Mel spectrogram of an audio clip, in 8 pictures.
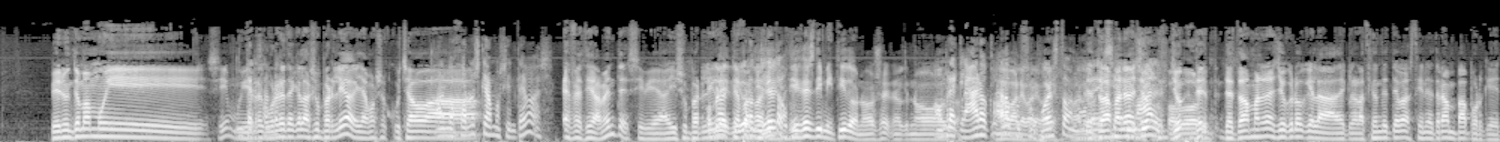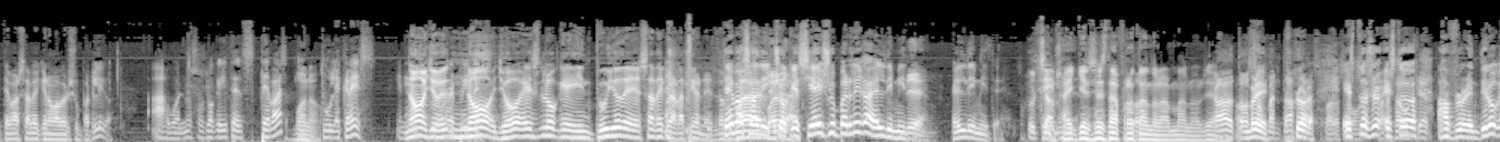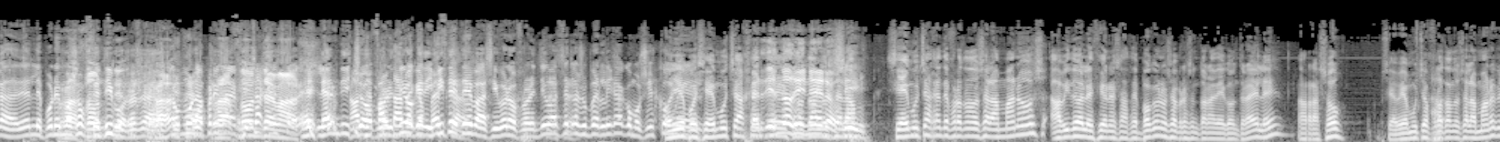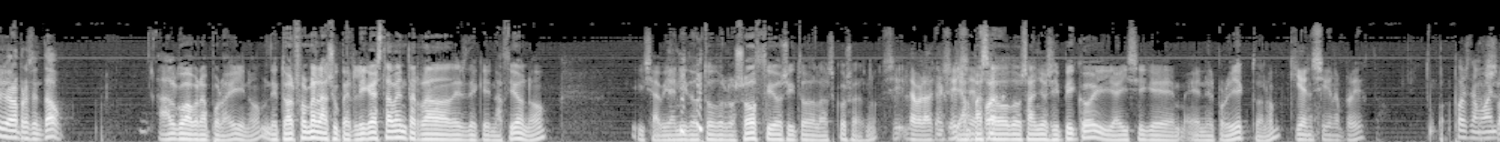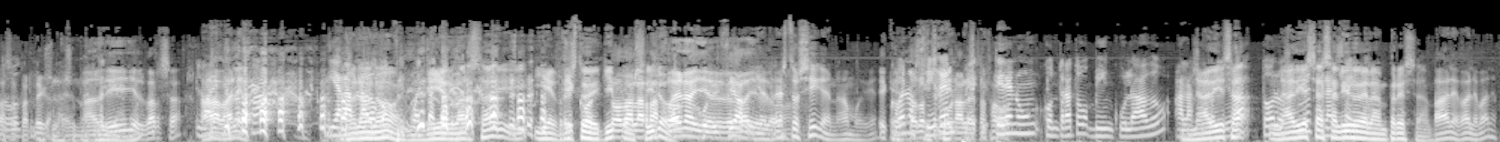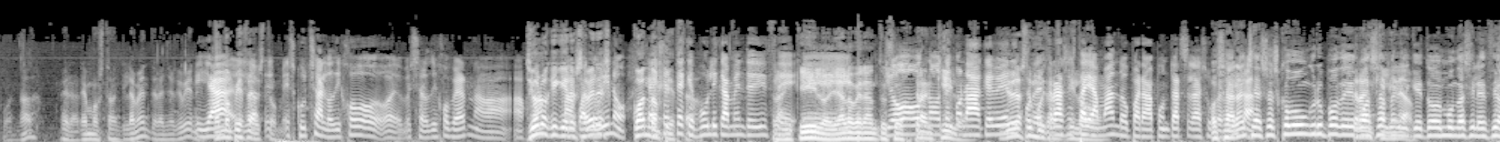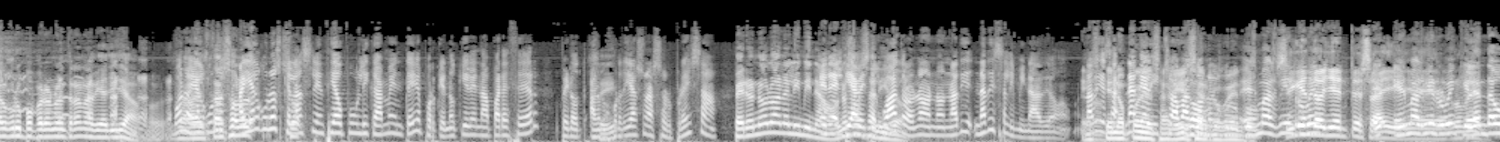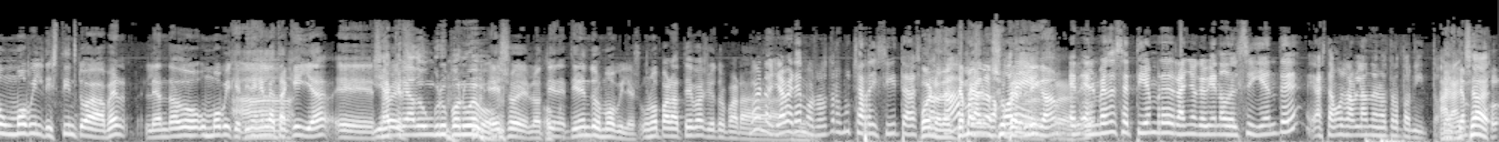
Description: Entre risas, Juanma Castaño habló sobre las palabras del presidente de LaLiga en El Partidazo de COPE.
